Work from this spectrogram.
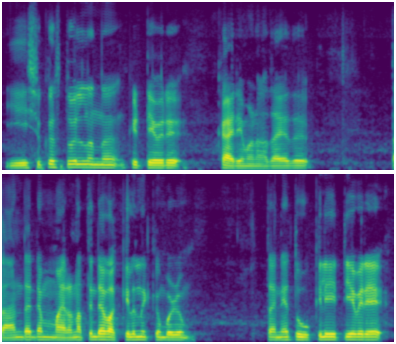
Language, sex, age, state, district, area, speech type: Malayalam, male, 18-30, Kerala, Thrissur, urban, spontaneous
